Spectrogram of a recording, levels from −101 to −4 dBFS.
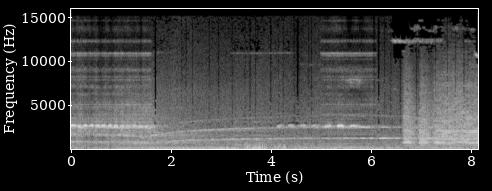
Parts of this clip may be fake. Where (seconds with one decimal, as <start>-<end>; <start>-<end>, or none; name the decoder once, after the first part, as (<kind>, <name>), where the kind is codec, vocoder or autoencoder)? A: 0.0-1.6 (autoencoder, DAC-VAE); 5.0-6.1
